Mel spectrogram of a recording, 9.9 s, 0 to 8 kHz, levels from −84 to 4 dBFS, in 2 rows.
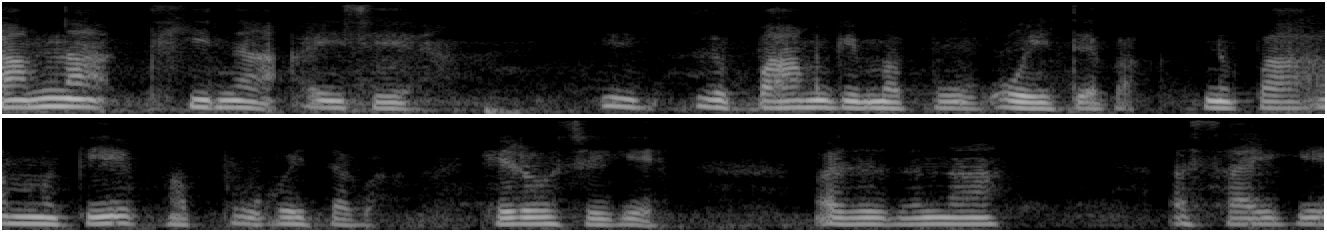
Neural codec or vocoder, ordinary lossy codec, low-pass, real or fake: vocoder, 44.1 kHz, 128 mel bands, Pupu-Vocoder; none; 7.2 kHz; fake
